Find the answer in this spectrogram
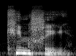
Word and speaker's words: Kimhi: Commentary was written in the 1200s by Rabbi David Kimhi. Uh, it's spelled like kimchi, but he was not a food item. It's Kim. David Kim.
